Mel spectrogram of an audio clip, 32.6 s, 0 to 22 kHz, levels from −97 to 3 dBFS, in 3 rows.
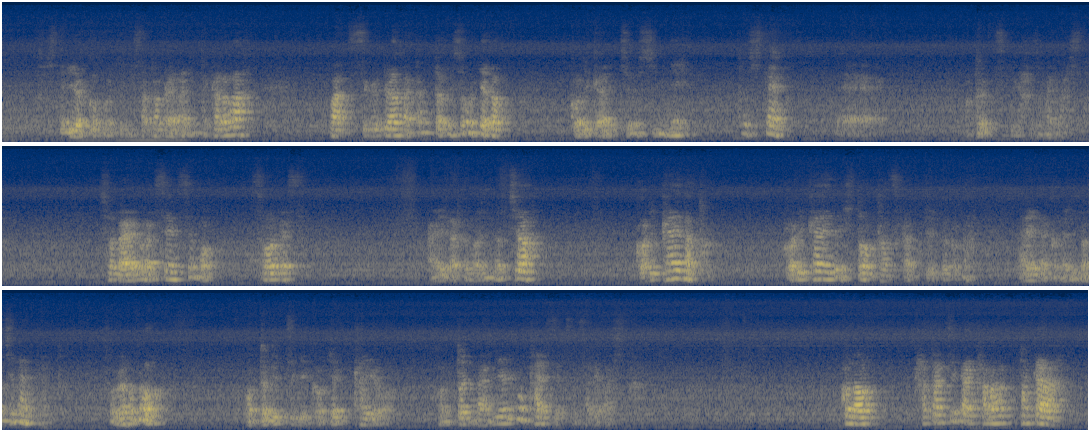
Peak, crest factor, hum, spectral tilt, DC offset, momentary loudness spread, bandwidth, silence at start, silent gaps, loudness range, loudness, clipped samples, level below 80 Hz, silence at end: -6 dBFS; 24 dB; none; -6 dB/octave; under 0.1%; 22 LU; over 20 kHz; 0 s; none; 8 LU; -30 LUFS; under 0.1%; -72 dBFS; 0 s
